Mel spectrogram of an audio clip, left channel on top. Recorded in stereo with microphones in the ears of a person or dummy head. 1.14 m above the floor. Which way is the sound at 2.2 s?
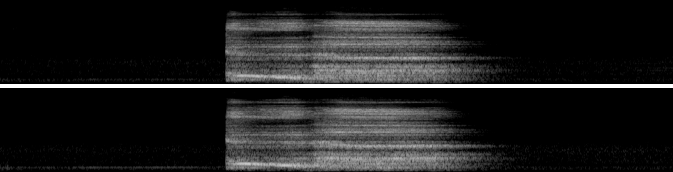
15° left (ahead or behind).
